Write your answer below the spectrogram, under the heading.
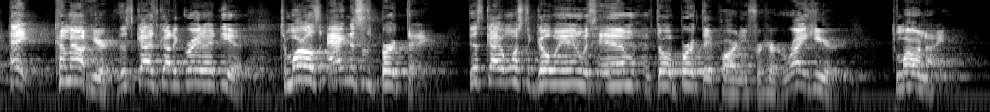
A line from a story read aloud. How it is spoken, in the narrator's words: Calling to his wife, who did the cooking in the back room, he shouted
